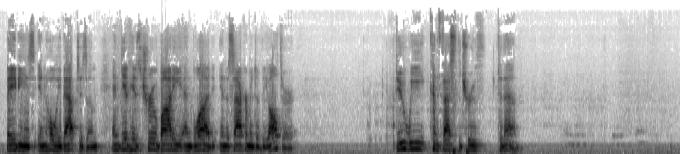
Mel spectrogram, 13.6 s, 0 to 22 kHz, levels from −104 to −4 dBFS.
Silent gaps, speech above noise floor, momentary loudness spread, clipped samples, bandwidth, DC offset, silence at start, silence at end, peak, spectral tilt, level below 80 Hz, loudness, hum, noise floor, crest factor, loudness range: none; 31 dB; 10 LU; under 0.1%; 11 kHz; under 0.1%; 0.15 s; 3.15 s; 0 dBFS; -7 dB/octave; -38 dBFS; -14 LUFS; 60 Hz at -40 dBFS; -44 dBFS; 14 dB; 9 LU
